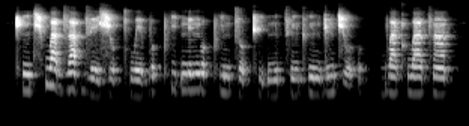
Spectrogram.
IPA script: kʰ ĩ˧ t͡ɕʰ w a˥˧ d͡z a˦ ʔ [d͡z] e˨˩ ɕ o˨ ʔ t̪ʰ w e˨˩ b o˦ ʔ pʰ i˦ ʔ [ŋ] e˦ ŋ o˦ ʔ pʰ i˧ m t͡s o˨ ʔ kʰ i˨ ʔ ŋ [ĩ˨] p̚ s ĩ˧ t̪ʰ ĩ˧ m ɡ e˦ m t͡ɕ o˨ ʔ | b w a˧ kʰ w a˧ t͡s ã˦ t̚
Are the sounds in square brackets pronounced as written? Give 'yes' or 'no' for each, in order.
yes, yes, yes

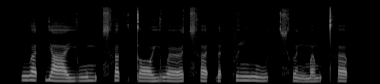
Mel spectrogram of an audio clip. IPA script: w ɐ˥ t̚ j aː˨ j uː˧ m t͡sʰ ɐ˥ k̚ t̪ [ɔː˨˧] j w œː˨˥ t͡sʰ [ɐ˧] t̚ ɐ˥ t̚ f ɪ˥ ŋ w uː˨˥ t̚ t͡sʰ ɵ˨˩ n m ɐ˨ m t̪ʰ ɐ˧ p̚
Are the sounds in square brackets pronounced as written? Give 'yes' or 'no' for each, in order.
yes, yes

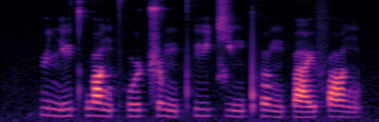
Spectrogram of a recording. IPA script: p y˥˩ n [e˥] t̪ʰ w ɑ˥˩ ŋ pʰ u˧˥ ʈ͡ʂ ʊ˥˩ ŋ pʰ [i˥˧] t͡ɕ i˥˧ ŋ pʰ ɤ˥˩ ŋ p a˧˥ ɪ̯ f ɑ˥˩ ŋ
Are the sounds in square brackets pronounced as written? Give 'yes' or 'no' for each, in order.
no, no

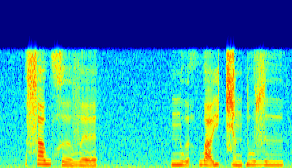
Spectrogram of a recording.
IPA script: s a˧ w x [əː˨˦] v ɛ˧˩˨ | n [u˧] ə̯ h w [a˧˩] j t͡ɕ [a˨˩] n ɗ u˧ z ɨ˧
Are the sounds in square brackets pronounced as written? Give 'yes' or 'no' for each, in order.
no, no, no, no

